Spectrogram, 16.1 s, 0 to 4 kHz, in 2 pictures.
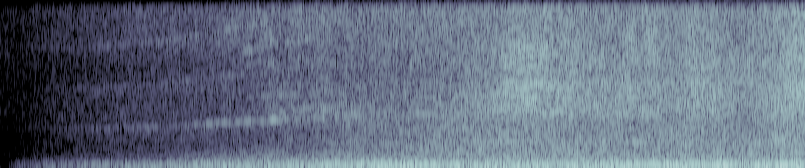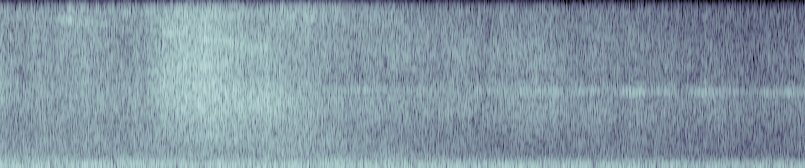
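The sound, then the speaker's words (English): An airplane takes off: a deep engine roar swells over the first couple of seconds, then holds loud and steady with a rushing, whooshing quality throughout. No one speaks. “Flight 12, you're clear for takeoff.”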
